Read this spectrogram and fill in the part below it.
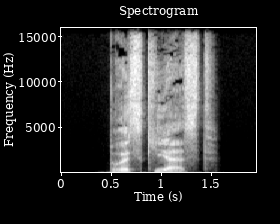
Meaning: second-person singular present of brüskieren
- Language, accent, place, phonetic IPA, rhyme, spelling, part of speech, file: German, Germany, Berlin, [bʁʏsˈkiːɐ̯st], -iːɐ̯st, brüskierst, verb, De-brüskierst.ogg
